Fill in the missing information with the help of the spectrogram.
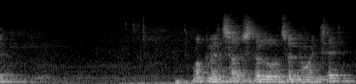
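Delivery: low, hushed and slow; quiet refusal. Retold or imitated. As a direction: voice David's restraint, very softly. David's acted refusal to kill Saul.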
